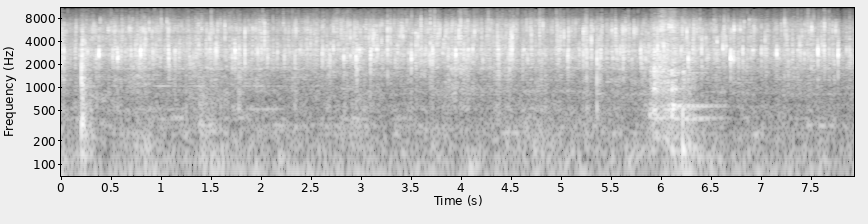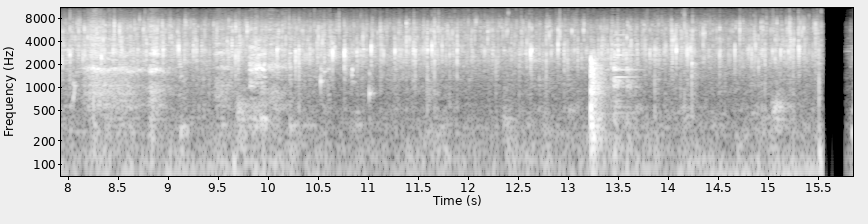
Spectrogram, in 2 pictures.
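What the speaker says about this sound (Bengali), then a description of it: "এখন আমি গরম পানি দিয়ে সেদ্ধ করে নেবো।" Meat boils with salt in hot water in a pot, making a steady, close hissing bubble with occasional clinks and knocks throughout.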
